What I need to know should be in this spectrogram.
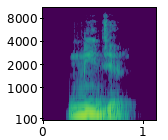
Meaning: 1. Niger (a country in West Africa, situated to the north of Nigeria) 2. Niger (a major river in West Africa that flows into the Gulf of Guinea in Nigeria)
- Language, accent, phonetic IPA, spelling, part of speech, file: Catalan, Valencia, [ˈni.d͡ʒer], Níger, proper noun, LL-Q7026 (cat)-Níger.wav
